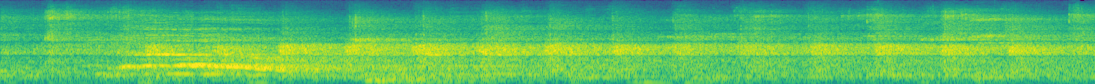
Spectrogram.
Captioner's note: clap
